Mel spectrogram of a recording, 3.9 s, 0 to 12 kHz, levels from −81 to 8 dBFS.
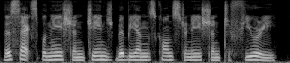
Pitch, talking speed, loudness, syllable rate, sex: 175 Hz, 110 wpm, -18 LUFS, 4.7 syllables/s, female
